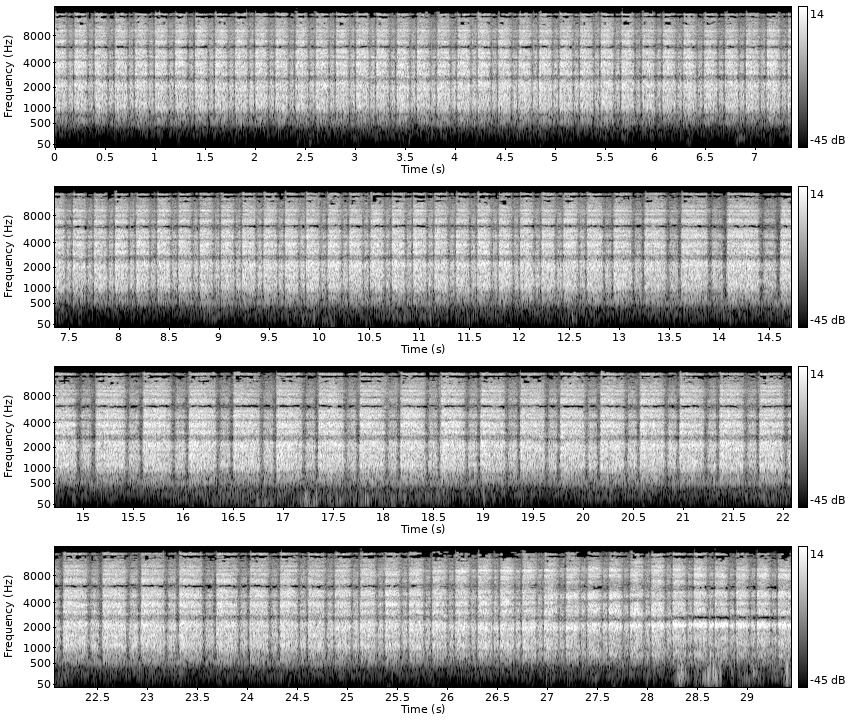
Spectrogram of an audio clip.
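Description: Model steam engine running under its governor, its exhaust hissing in quick, even beats. A steady high tone comes in near the end.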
